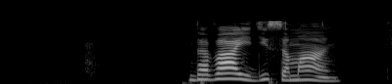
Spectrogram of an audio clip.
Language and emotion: Russian, angry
